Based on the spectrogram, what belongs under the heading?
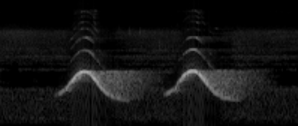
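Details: Common hill myna learning to talk, giving two loud, pure whistles about a second apart, each sweeping quickly up and then trailing off in a long fading tail.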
